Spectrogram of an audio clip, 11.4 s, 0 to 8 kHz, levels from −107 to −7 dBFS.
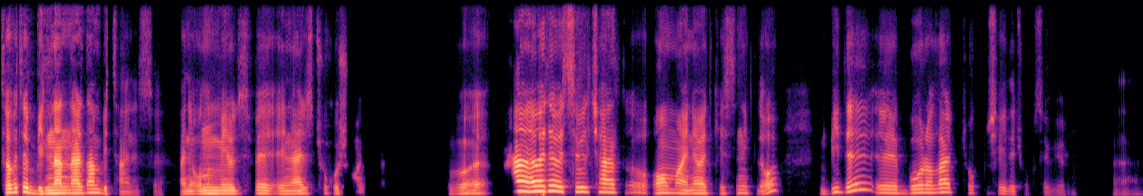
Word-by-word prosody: Tabii, 155 Hz, +2 st, +4 dB
tabii 175 Hz, -8 st, +3 dB
bilinenlerden 130 Hz, +5 st, +4 dB
1 -, -, -6 dB
tanesi. 85 Hz, -2 st, -16 dB, 0.2 s
Hani, 105 Hz, +2 st, -5 dB
onun 120 Hz, +2 st, 0 dB
melodisi 115 Hz, -1 st, -1 dB
ve 120 Hz, -1 st, -1 dB
enerjisi 115 Hz, +1 st, -4 dB
çok 125 Hz, 0 st, -21 dB
hoşuma 120 Hz, -, -13 dB, 0.9 s
Voe 120 Hz, +2 st, -6 dB
Ha, 205 Hz, 0 st, +6 dB
evet, 215 Hz, +1 st, +6 dB
evet, 205 Hz, -3 st, +4 dB
"Sweet 185 Hz, -1 st, -2 dB
Child 175 Hz, -2 st, +1 dB
O 150 Hz, -, -13 dB
O' 140 Hz, +2 st, 0 dB
Mine" 120 Hz, +1 st, -3 dB
evet 125 Hz, -1 st, -2 dB
kesinlikle 130 Hz, +2 st, -14 dB
o. 235 Hz, +1 st, -4 dB, 0.4 s
Bir 170 Hz, +10 st, -8 dB
de, 260 Hz, +8 st, -2 dB
eee, 135 Hz, -3 st, -5 dB
bu 140 Hz, +2 st, -1 dB
aralar 160 Hz, +3 st, -1 dB
çok 135 Hz, -2 st, -20 dB
şeyi 115 Hz, -3 st, -14 dB
de 100 Hz, -, -14 dB
çok 90 Hz, -1 st, -36 dB
seviyorum. 85 Hz, 0 st, -31 dB, 0.4 s
Aaa, 90 Hz, -, -31 dB
130 Hz, 185 wpm, -24 LUFS, 115-165 Hz, 0.9 s, Ha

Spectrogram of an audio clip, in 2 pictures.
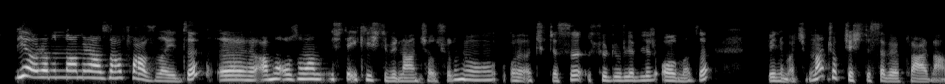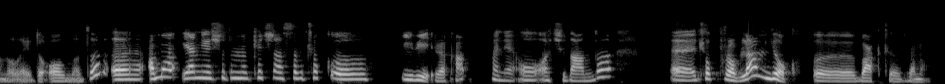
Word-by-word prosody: Bir 375 Hz, +4 st, +8 dB
ara 325 Hz, -2 st, +7 dB
bundan 320 Hz, 0 st, +3 dB
biraz 300 Hz, -1 st, +5 dB
daha 300 Hz, 0 st, +4 dB
fazlaydı, 185 Hz, -, +2 dB, 0.3 s
ııı, 210 Hz, -1 st, +5 dB
ama 230 Hz, +4 st, +4 dB
o 230 Hz, -, +3 dB
zaman, 250 Hz, 0 st, +5 dB
işte, 235 Hz, 0 st, -3 dB
2 220 Hz, -1 st, -2 dB
işte 200 Hz, -5 st, -4 dB
birden 150 Hz, 0 st, -1 dB
çalışıyordum 225 Hz, +8 st, -2 dB
ve -, -, 0 dB
o 205 Hz, +2 st, -2 dB, 0.2 s
açıkçası 170 Hz, +4 st, -4 dB
sürdürülebilir 180 Hz, +1 st, -2 dB
olmadı 170 Hz, -5 st, 0 dB, 0.6 s
benim 165 Hz, -1 st, -1 dB
açımdan; -, -, -1 dB
çok 315 Hz, -4 st, -3 dB
çeşitli 175 Hz, -, -3 dB
sebeplerden 140 Hz, -5 st, -3 dB
dolayı -, -, -9 dB
da -, -, -3 dB
olmadı. 150 Hz, -, -3 dB, 0.2 s
Iıı, 230 Hz, 0 st, +5 dB
ama 335 Hz, +7 st, +2 dB
yani 290 Hz, +2 st, +1 dB
yaşadığım 285 Hz, +1 st, -2 dB
ülke 280 Hz, +2 st, -5 dB
için 305 Hz, +1 st, -6 dB
aslında 280 Hz, 0 st, -4 dB
çok, 290 Hz, +1 st, -8 dB
ııı, 240 Hz, -1 st, +2 dB, 0.3 s
iyi 220 Hz, -2 st, -1 dB
bir 185 Hz, -5 st, -1 dB
rakam. 150 Hz, 0 st, -5 dB, 0.2 s
Hani 185 Hz, -7 st, -7 dB
o 195 Hz, -1 st, -4 dB
açıdan 170 Hz, -2 st, -5 dB
da, 350 Hz, +2 st, -2 dB, 0.6 s
eee, 185 Hz, 0 st, +1 dB
çok 260 Hz, +2 st, -2 dB
problem 265 Hz, -, +3 dB
yok, 260 Hz, -, +2 dB
ııı, 150 Hz, -3 st, -2 dB
baktığın 145 Hz, -3 st, -4 dB
zaman. 120 Hz, -1 st, -10 dB
220 Hz, 160 wpm, -23 LUFS, 170-285 Hz, 0.6 s, Bir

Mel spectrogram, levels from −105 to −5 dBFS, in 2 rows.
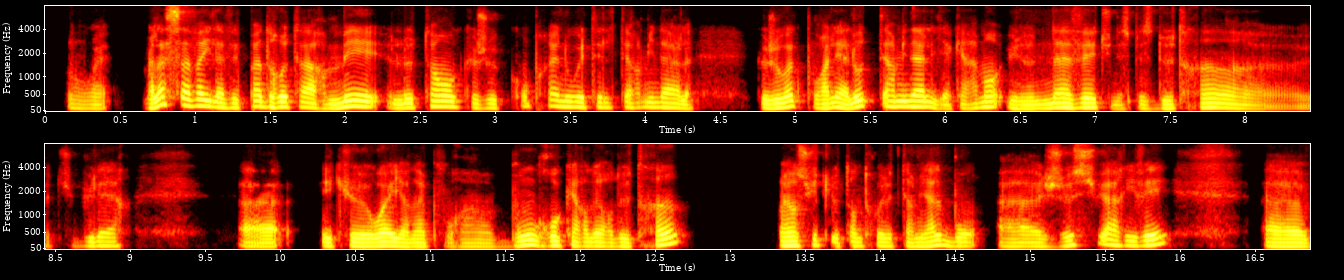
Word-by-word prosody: Ouais. 110 Hz, -2 st, -8 dB, 0.2 s
Bah, -, -, +1 dB
là, 205 Hz, -, +6 dB
ça 195 Hz, -3 st, +3 dB
va, 175 Hz, -1 st, +4 dB
il 155 Hz, -, +3 dB
avait 125 Hz, -1 st, +1 dB
pas 155 Hz, +4 st, -1 dB
de 145 Hz, -, +2 dB
retard, 140 Hz, -5 st, +2 dB
mais 150 Hz, +6 st, +4 dB
le 115 Hz, +2 st, 0 dB
temps 155 Hz, +3 st, +2 dB
que 130 Hz, -5 st, -8 dB
je 115 Hz, +1 st, -5 dB
comprenne 160 Hz, +7 st, -5 dB
où 150 Hz, -1 st, +2 dB
était 140 Hz, 0 st, -2 dB
le 135 Hz, -, -5 dB
terminal, 130 Hz, -4 st, -2 dB, 0.4 s
que 115 Hz, -, 0 dB
je 120 Hz, -, +4 dB
voie 145 Hz, +5 st, +5 dB
que -, -, -14 dB
pour 115 Hz, -, -5 dB
aller 135 Hz, +2 st, +3 dB
à -, -, +4 dB
l'autre 155 Hz, +2 st, +4 dB
terminal, 155 Hz, -1 st, +3 dB
il 120 Hz, -, -3 dB
y 105 Hz, -, -4 dB
a -, -, -6 dB
carrément 120 Hz, +8 st, -2 dB
une 105 Hz, -1 st, -1 dB
navette, 130 Hz, 0 st, +3 dB
une 100 Hz, -, -10 dB
espèce 105 Hz, 0 st, -10 dB
de 110 Hz, +2 st, -3 dB
train, 120 Hz, -5 st, -1 dB, 0.3 s
heu, -, -, -17 dB
tubulaire, 120 Hz, +2 st, -6 dB, 0.7 s
heu, 100 Hz, 0 st, 0 dB, 0.3 s
et 115 Hz, -, +2 dB
que, 110 Hz, -, -3 dB
ouais, 115 Hz, +1 st, +6 dB
il -, -, +3 dB
y -, -, +3 dB
en 105 Hz, -, -1 dB
a 105 Hz, -, 0 dB
pour 100 Hz, -1 st, -14 dB
un 100 Hz, -1 st, -7 dB
bon 130 Hz, +9 st, +2 dB
gros 130 Hz, 0 st, +2 dB
1/4 120 Hz, -2 st, -1 dB
d'heure 110 Hz, -2 st, 0 dB
de 110 Hz, -, -1 dB
train. 105 Hz, -, +1 dB, 0.7 s
Et -, -, +5 dB
ensuite, 130 Hz, +2 st, +1 dB
le 110 Hz, -, -2 dB
temps 115 Hz, +2 st, -5 dB
de -, -, -3 dB
trouver 115 Hz, +1 st, -3 dB
l'autre 110 Hz, -, -7 dB
terminal, 115 Hz, +5 st, +1 dB
bon, 115 Hz, -4 st, -2 dB, 0.2 s
heu, 105 Hz, 0 st, -3 dB
je 105 Hz, +5 st, -3 dB
suis 140 Hz, +2 st, -3 dB
arrivé, 140 Hz, +5 st, +2 dB, 0.6 s
heu, 110 Hz, -1 st, +3 dB
120 Hz, 255 wpm, -25 LUFS, 110-140 Hz, 0.7 s, là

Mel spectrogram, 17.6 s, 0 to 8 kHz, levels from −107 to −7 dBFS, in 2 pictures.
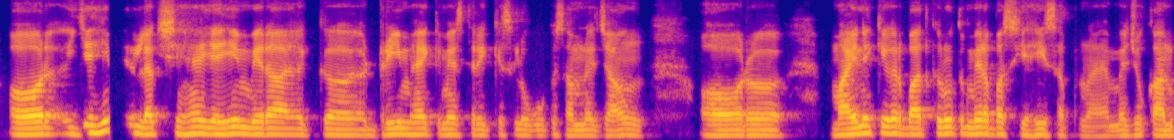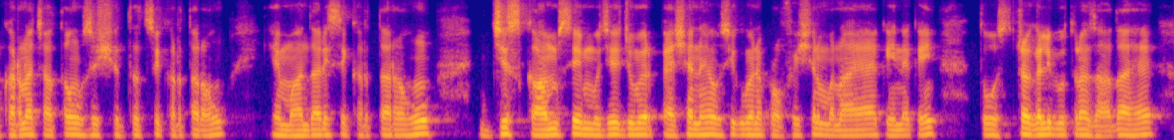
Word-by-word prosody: और 130 Hz, +1 st, +7 dB, 0.2 s
यही 165 Hz, +5 st, +2 dB
मेरे 165 Hz, -6 st, 0 dB
लक्ष्य 135 Hz, +1 st, +2 dB
हैं, 145 Hz, +2 st, +3 dB
यही 140 Hz, +1 st, +5 dB
मेरा 135 Hz, -2 st, +4 dB
एक 125 Hz, +1 st, -7 dB
अ, 120 Hz, -1 st, +1 dB
ड्रीम 125 Hz, +3 st, 0 dB
है, 130 Hz, 0 st, +4 dB
कि 125 Hz, 0 st, -11 dB
मैं 125 Hz, -, +1 dB
इस 120 Hz, 0 st, -4 dB
तरीक़े 120 Hz, 0 st, -5 dB
से 120 Hz, +1 st, -5 dB
लोगों 115 Hz, -1 st, -5 dB
के 125 Hz, -, -11 dB
सामने 115 Hz, -1 st, -3 dB
जाऊँ 115 Hz, +2 st, -2 dB, 0.5 s
और 110 Hz, +1 st, +3 dB, 0.6 s
मायने 125 Hz, +6 st, +6 dB
की 160 Hz, 0 st, -2 dB
अगर 150 Hz, 0 st, +4 dB
बात 135 Hz, -1 st, +2 dB
करूँ 145 Hz, +1 st, +4 dB
तो 145 Hz, -, -6 dB
मेरा 145 Hz, +1 st, +3 dB
बस 135 Hz, -1 st, +1 dB
यही 120 Hz, +1 st, -1 dB
सपना 105 Hz, -3 st, -5 dB
है, 100 Hz, +1 st, -7 dB
मैं 110 Hz, +2 st, -4 dB
जो 120 Hz, +2 st, -5 dB
काम 110 Hz, -1 st, 0 dB
करना 120 Hz, +2 st, 0 dB
चाहता 120 Hz, 0 st, -4 dB
हूँ 125 Hz, -, +1 dB
उसे 115 Hz, 0 st, -3 dB
शिद्दत 115 Hz, 0 st, -5 dB
से -, -, -1 dB
करता 115 Hz, +1 st, -8 dB
रहूँ, 115 Hz, +3 st, -3 dB, 0.4 s
ईमानदारी 115 Hz, +1 st, -1 dB
से 120 Hz, -, -2 dB
करता 115 Hz, +2 st, -7 dB
रहूँ। 120 Hz, +5 st, 0 dB, 0.4 s
जिस 135 Hz, +6 st, +5 dB
काम 115 Hz, +1 st, +3 dB
से 140 Hz, -, +4 dB
मुझे 125 Hz, +1 st, 0 dB
जो 125 Hz, 0 st, -2 dB
मेरा 125 Hz, 0 st, +1 dB
पैशन 115 Hz, +2 st, +1 dB
है, 125 Hz, -, +1 dB
उसी 120 Hz, +1 st, -1 dB
को 120 Hz, -, -6 dB
मैंने 125 Hz, -1 st, 0 dB
प्रोफ़ेशन 115 Hz, +2 st, -4 dB
बनाया 110 Hz, 0 st, -2 dB
है 120 Hz, -, -2 dB
कहीं 115 Hz, -1 st, -4 dB
न 115 Hz, -, -3 dB
कहीं, 125 Hz, +3 st, 0 dB, 0.4 s
तो 120 Hz, -1 st, -3 dB
स्ट्रगल 125 Hz, +2 st, +2 dB
भी 125 Hz, -, -5 dB
उतना 120 Hz, 0 st, -2 dB
ज़्यादा 105 Hz, +3 st, -2 dB
है 125 Hz, +3 st, -2 dB
120 Hz, 240 wpm, -22 LUFS, 115-130 Hz, 0.6 s, और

